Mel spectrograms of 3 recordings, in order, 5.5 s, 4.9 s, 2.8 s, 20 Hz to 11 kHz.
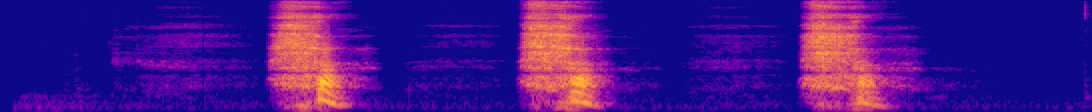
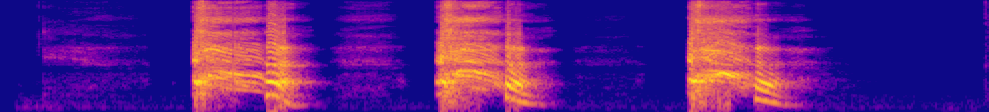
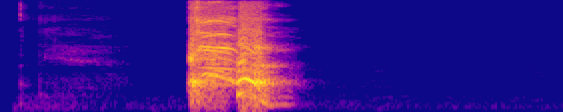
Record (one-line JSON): {"exhalation_length": "5.5 s", "exhalation_amplitude": 32768, "exhalation_signal_mean_std_ratio": 0.37, "three_cough_length": "4.9 s", "three_cough_amplitude": 32768, "three_cough_signal_mean_std_ratio": 0.48, "cough_length": "2.8 s", "cough_amplitude": 32768, "cough_signal_mean_std_ratio": 0.36, "survey_phase": "beta (2021-08-13 to 2022-03-07)", "age": "45-64", "gender": "Female", "wearing_mask": "No", "symptom_none": true, "smoker_status": "Never smoked", "respiratory_condition_asthma": false, "respiratory_condition_other": false, "recruitment_source": "REACT", "submission_delay": "2 days", "covid_test_result": "Negative", "covid_test_method": "RT-qPCR", "influenza_a_test_result": "Negative", "influenza_b_test_result": "Negative"}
